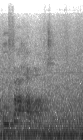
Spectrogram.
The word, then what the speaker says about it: Abu Fahamat: be a corruption of the Arabic Abu Fahamat, pronounced in Moorish Spanish similar to Bufahamat.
